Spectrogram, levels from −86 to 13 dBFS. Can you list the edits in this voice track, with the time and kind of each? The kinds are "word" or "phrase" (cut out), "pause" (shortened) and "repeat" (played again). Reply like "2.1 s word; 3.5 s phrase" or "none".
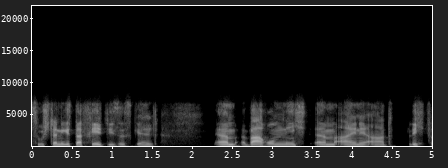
none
